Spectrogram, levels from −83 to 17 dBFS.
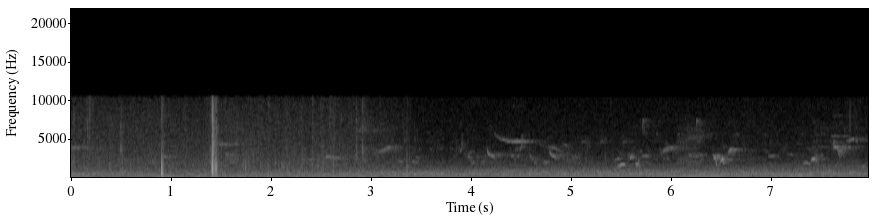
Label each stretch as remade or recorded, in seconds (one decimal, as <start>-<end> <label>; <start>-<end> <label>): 0.0-8.0 recorded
